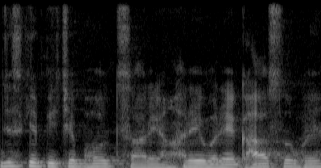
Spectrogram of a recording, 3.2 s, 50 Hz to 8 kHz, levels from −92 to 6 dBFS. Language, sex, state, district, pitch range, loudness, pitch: Hindi, male, Bihar, East Champaran, 130-145 Hz, -36 LUFS, 135 Hz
